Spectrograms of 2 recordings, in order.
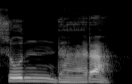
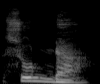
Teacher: ta yang ujung lidahnya diangkat ta tebal ya, atau da ujung lidahnya diangkat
